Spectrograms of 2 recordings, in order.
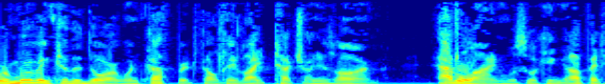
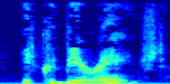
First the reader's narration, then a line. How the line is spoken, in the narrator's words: she whispered softly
